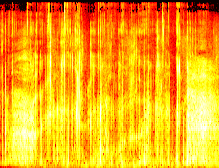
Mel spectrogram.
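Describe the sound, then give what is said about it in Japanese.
Wet mouth sounds of an ear being licked: many soft smacks, clicks and slurps in an uneven rhythm over a breathy hiss, with no talk. “では先ほどのようにお耳を舐めながら処理させていただきます。”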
